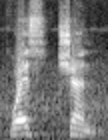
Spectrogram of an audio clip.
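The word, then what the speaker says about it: question: اگر لفظ میں اس کے بعد ٹی آئی او این آئے یا ٹی کے بعد یو آر ای آئے تو ٹی کا تلفظ چ جیسا ہوتا ہے، جیسے کویسچن. ٹھیک ہے نا.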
